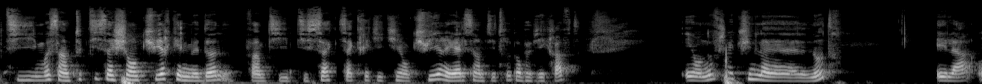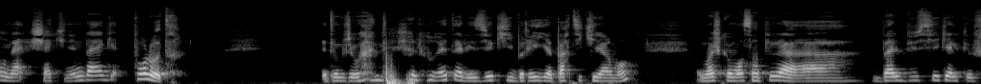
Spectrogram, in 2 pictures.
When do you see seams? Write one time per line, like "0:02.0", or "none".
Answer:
0:03.4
